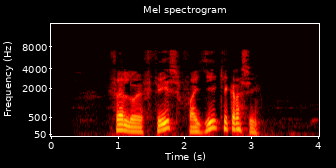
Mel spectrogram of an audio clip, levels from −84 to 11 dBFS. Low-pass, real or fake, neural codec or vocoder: 7.2 kHz; real; none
